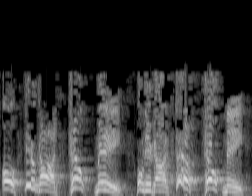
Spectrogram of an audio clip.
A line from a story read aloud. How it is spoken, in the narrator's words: was screaming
